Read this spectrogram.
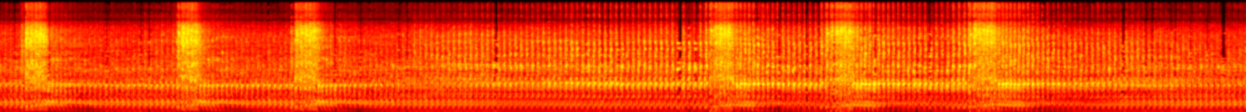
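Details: Junked small Kubota diesel engine saved from a scrapyard, restarted after swapping backwards throttle and shut-off solenoid wires: steady clatter with an even beat and a few brief sharp bursts; running properly.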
